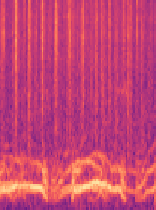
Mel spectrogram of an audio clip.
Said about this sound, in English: sightings of royalty, and lots of pigeons.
